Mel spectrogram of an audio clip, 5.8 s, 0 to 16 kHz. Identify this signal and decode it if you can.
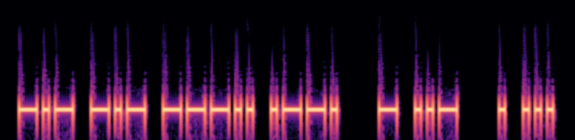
Morse code, heard as a keyed tone, about 19 wpm, 700 Hz. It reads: KK8P TU ES
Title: POTA QSO Practice - 20wpm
